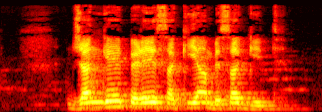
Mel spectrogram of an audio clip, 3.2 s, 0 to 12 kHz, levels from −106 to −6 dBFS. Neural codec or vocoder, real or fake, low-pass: none; real; 9.9 kHz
